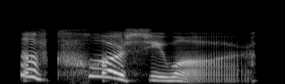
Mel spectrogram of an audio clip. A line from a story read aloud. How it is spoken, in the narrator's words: Tonius purred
